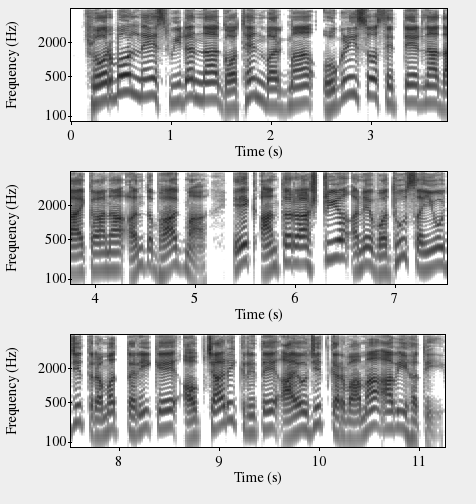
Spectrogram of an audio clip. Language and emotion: Gujarati, neutral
